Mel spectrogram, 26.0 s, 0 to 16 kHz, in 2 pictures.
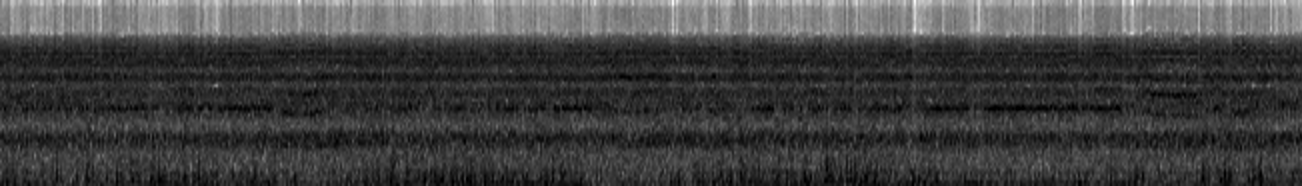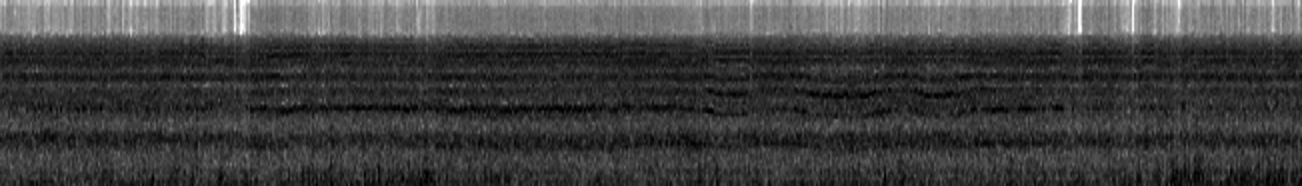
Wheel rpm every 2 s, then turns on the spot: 230, 230, 230, 230, 240, 230, 230, 230, 230, 210, 220, 230, 230.
none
